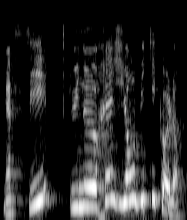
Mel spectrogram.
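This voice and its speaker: A woman's voice: high-pitched, sing-song, takes it slowly, warm tone. A woman hosting an interview with short prompts and questions, on dull webinar audio. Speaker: host, interviewer. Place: online video call.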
